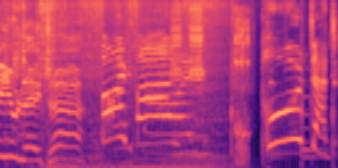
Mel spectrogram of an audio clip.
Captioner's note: horn beeps; oinks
